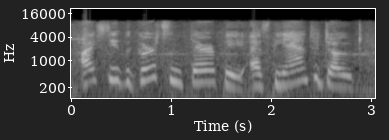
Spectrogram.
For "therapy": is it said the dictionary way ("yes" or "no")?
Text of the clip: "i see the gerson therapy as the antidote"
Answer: yes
